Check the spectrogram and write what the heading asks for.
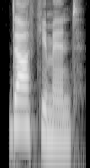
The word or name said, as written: document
